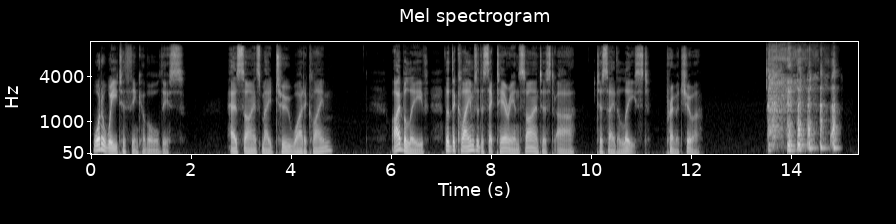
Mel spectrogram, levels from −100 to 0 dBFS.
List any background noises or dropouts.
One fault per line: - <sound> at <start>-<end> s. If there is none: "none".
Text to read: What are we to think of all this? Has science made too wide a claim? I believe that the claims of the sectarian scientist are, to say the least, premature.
- laugh at 13.5-15.0 s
